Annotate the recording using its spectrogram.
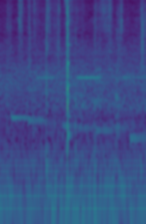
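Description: A single sharp pop of a tennis ball about a second in during a hard-court rally, with a few fainter ball sounds around it. Short, steady melodic tones at changing pitches run underneath.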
